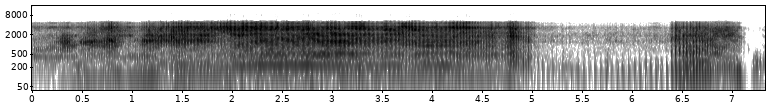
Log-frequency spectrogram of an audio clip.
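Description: Dirt bike engine revving hard under load on a steep hill climb, its pitch swelling and falling. It drops off about five seconds in, then comes a short loud burst of revs near the end.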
